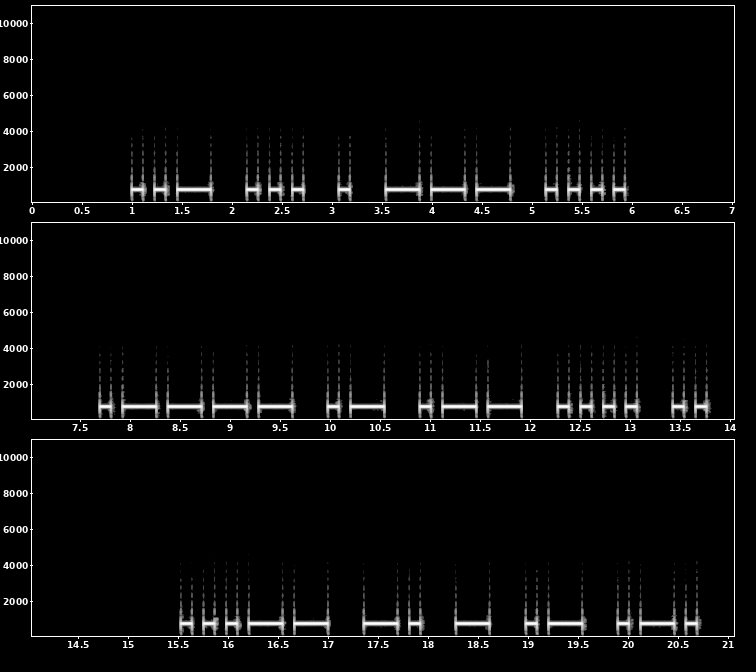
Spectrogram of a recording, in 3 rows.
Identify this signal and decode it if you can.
Morse code, heard as a keyed tone, about 10 wpm, 800 Hz. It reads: USEOH 1AWHI 3NTAR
